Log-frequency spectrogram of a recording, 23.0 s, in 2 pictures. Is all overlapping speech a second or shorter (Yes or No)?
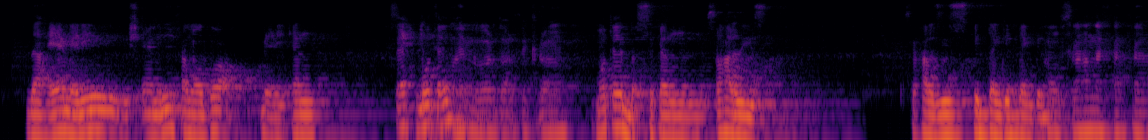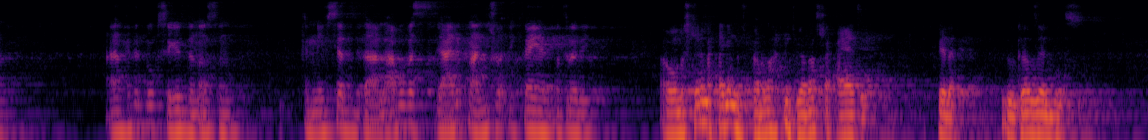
Yes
